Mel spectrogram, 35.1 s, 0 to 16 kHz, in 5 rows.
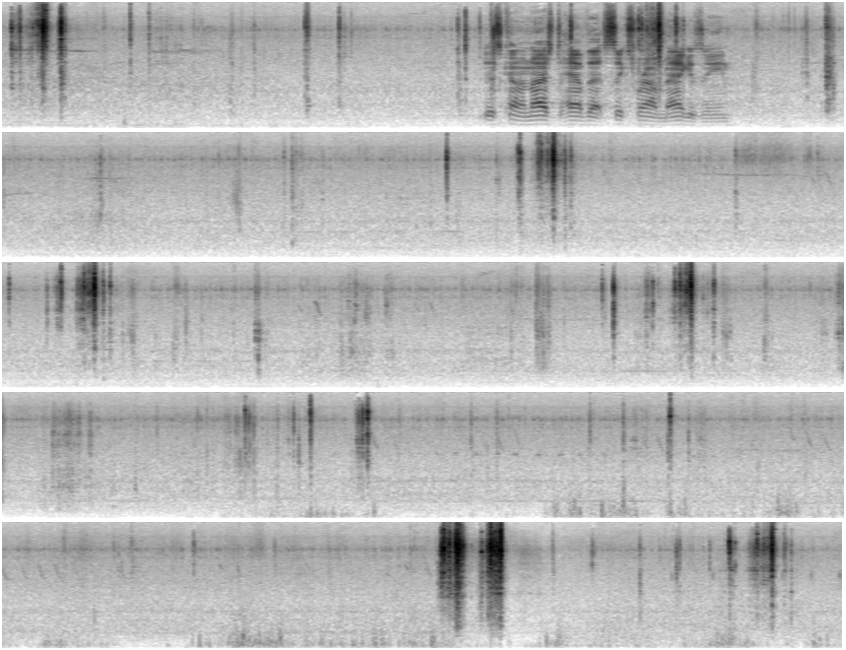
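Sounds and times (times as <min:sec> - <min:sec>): shotgun metallic clicks and clacks: 0:03.8 - 0:05.8, 0:31.7 - 0:32.4, 0:34.1 - 0:34.7.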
